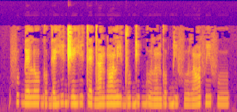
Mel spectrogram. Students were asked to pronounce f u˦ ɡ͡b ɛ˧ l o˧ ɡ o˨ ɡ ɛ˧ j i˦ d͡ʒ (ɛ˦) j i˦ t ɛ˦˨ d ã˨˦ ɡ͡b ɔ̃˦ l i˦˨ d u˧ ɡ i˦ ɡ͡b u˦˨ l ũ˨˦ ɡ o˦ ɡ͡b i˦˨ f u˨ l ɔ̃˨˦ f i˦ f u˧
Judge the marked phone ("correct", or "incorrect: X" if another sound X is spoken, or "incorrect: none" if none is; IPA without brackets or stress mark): incorrect: e˦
